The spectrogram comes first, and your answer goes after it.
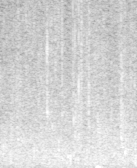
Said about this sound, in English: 비가 Rain. 주룩주룩 내려요. The rain falls down.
